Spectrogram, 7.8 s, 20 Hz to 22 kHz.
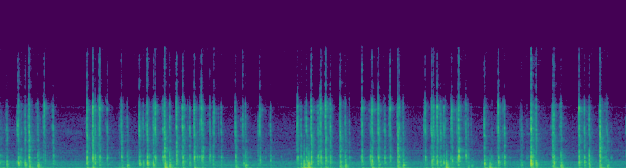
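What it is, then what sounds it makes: Plastic mechanical keyboard being typed on. Both hands type continuously with their fingertips on a full-size black plastic Bloody B820R mechanical gaming keyboard with backlit keycaps and a hollow housing. The rapid, uneven stream of sharp, short clacks has bright click tops over a hollow, low thump from the housing. The key strikes come in bursts with brief pauses between them.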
